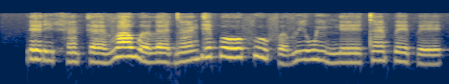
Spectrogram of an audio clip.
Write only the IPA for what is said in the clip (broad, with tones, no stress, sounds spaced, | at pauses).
ɾ e˧ ɾ i˨ h ɛ̃˨ k ɛ˨ v a˦ w ə˨ l ɛ˨ d ɛ̃˨˦ ɡ e˦ p oː˦ f u˦˨ f ə˨ v i˦ w ĩ˦˨ ŋ eː˧ t ɛ̃˦ p e˦˨ p e˧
